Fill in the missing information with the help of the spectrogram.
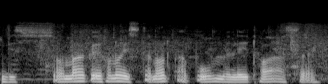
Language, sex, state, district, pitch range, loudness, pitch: Assamese, male, Assam, Sonitpur, 115-135 Hz, -19 LUFS, 125 Hz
